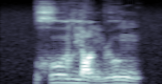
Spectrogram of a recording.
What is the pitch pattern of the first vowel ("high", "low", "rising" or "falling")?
high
